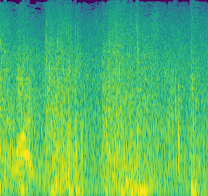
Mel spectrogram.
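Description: Water splashes and rushes.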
